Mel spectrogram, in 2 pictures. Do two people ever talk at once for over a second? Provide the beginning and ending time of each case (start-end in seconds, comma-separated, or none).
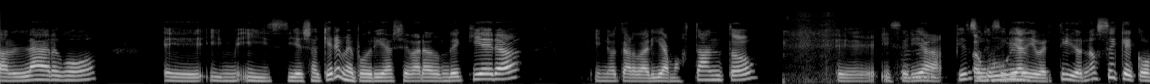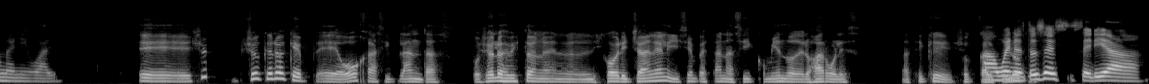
8.9-10.3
